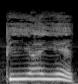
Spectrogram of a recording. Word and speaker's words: PIA: でこれは 2020 年今年ですね、 8 月 23 日に PIA と書きますけど PI と発音して PI インターナショナルってところから刊行されている。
